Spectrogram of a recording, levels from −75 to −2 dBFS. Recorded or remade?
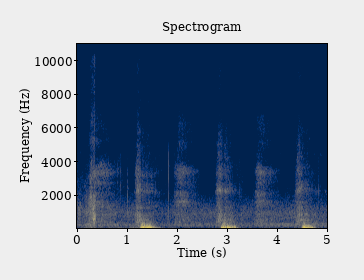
recorded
